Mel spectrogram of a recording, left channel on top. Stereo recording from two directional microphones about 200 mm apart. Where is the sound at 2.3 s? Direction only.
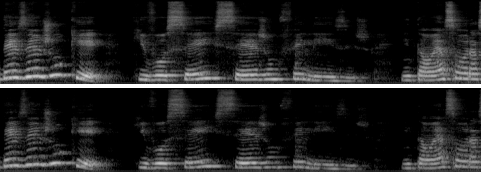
45° left (ahead or behind).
